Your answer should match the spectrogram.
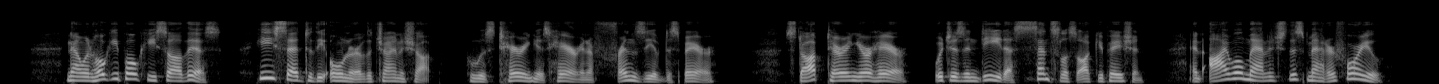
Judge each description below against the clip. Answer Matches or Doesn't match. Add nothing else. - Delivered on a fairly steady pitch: Doesn't match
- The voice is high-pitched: Doesn't match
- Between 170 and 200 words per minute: Matches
